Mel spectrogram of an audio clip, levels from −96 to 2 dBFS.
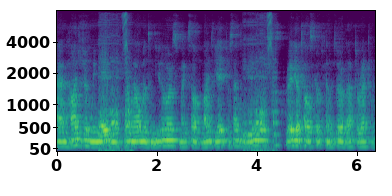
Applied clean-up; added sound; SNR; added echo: neural separator model SepFormer DNS4.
